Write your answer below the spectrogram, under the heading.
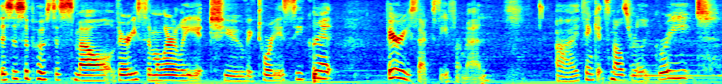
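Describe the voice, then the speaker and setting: A woman speaks at a fairly slow pace in a relaxed tone and medium pitch, with very wide pitch swings. Music plays in the background. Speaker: soap maker. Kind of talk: casual talk to camera. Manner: relaxed, chatty.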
